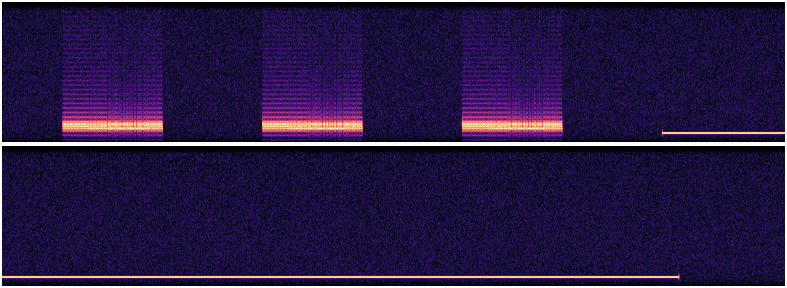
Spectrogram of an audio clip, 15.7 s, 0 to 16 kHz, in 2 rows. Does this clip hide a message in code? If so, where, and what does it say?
Yes: Emergency Alert System (SAME) tones (header bursts, then the 1050 Hz attention tone) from 0.6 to 14.6 s, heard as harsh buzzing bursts, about 520.83 baud.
